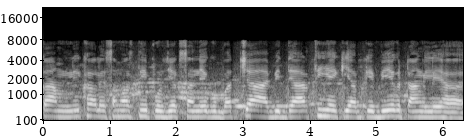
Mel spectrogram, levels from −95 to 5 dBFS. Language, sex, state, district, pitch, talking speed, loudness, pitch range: Maithili, male, Bihar, Samastipur, 170 Hz, 160 wpm, -12 LUFS, 165-180 Hz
